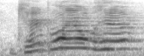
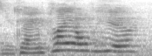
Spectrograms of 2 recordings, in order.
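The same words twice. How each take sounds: First: Third warning, pitched up and louder; raised final warning. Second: Said in the usual way. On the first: Retold or imitated. Warning folks a last time, louder and higher. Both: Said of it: "how many times I warned folks".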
